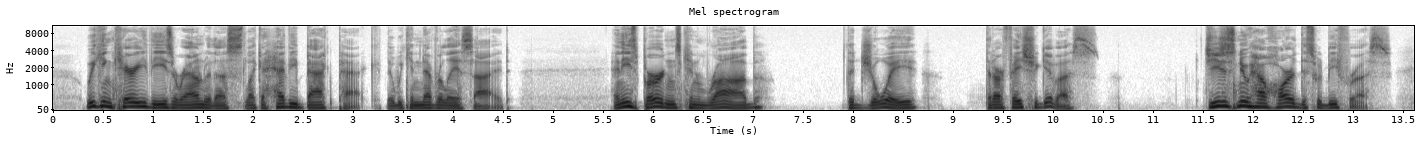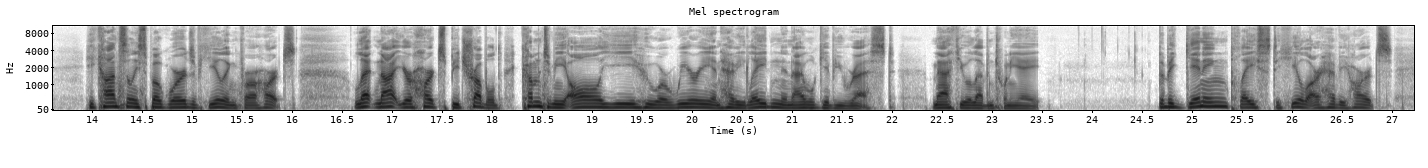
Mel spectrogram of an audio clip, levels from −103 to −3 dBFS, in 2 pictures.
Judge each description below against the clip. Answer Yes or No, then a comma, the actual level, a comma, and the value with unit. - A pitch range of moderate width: Yes, average, 4.3 semitones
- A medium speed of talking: Yes, average, 185 wpm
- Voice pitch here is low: Yes, low, 120 Hz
